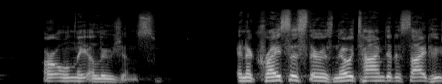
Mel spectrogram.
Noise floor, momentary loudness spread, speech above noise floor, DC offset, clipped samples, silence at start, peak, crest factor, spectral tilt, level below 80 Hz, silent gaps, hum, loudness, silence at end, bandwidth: -75 dBFS; 15 LU; 54 dB; under 0.1%; under 0.1%; 0.45 s; -4 dBFS; 18 dB; -5 dB/octave; -62 dBFS; none; none; -21 LUFS; 0 s; 14 kHz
